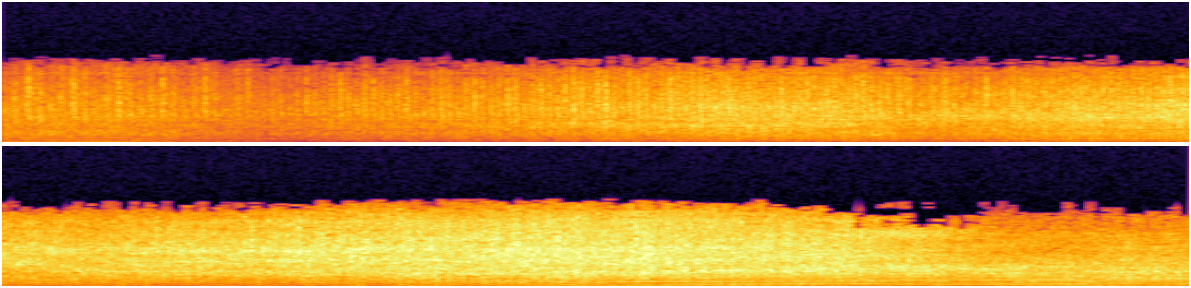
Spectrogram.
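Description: A vintage open-top car's engine pulling away and driving past, getting louder as it comes closer. The engine note climbs a little near the end as it passes.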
